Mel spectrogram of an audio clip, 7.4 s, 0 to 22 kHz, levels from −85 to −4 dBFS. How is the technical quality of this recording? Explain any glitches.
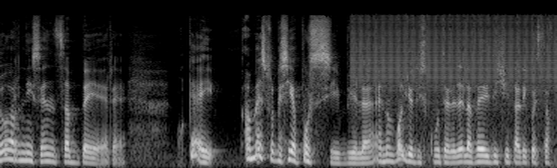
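The recording has one fault. From 4.66 s to the end, computer activity noise appears: a buzzing chirp pulsing at around 70 per second, roughly 15 dB below the speech. It comes from processor or peripheral load disturbing the audio circuit's shared ground.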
